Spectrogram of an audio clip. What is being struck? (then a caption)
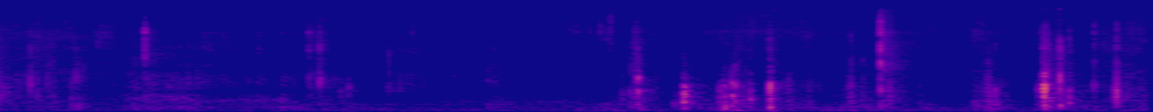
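Newspaper pages on a table. Palms sweep and rub across paper newspaper pages resting on a table while fingers fold the sheets. A soft, dry rustle runs underneath scattered crisp, bright crinkles and sharp papery snaps that grow denser and louder toward the end.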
